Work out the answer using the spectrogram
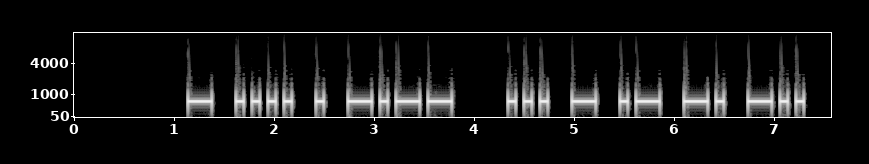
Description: Morse code, heard as a keyed tone, about 15 wpm, 700 Hz. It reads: THEY STAND
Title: Sentences from Top 1000 Words - Review Part 1 - 15wpm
